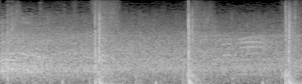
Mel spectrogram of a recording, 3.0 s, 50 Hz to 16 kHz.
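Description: Blocked knee strike landing in the EA Sports UFC 4 fighting game, three sharp, loud thuds spaced about a second apart over a steady crowd-like background roar.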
